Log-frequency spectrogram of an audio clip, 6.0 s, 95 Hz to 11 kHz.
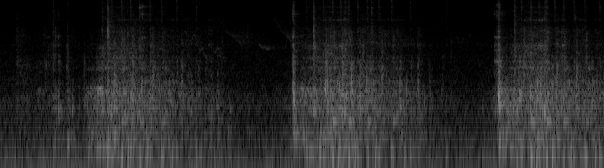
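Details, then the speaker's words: John Deere JS63C mower, first start with fresh gas, before repair: it runs rough and fast, surging about every two seconds. The cause is a slightly sheared flywheel key throwing the ignition timing off; the owner first thought it might need carburetor cleaner or simply running. "it did start up so learn a little bit rough it might need carburetor cleaner or it might simply just need to be run"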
